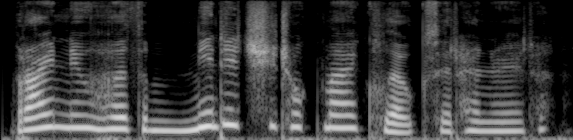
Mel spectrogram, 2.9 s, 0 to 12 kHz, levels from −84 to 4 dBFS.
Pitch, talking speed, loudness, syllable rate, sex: 270 Hz, 250 wpm, -18 LUFS, 6.0 syllables/s, female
